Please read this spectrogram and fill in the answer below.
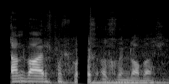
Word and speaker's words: Llanfairpwllgwyngyll: It's pronounced. Llanfairpwllgwyngyll, Llanfairpwllgwyngyll.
